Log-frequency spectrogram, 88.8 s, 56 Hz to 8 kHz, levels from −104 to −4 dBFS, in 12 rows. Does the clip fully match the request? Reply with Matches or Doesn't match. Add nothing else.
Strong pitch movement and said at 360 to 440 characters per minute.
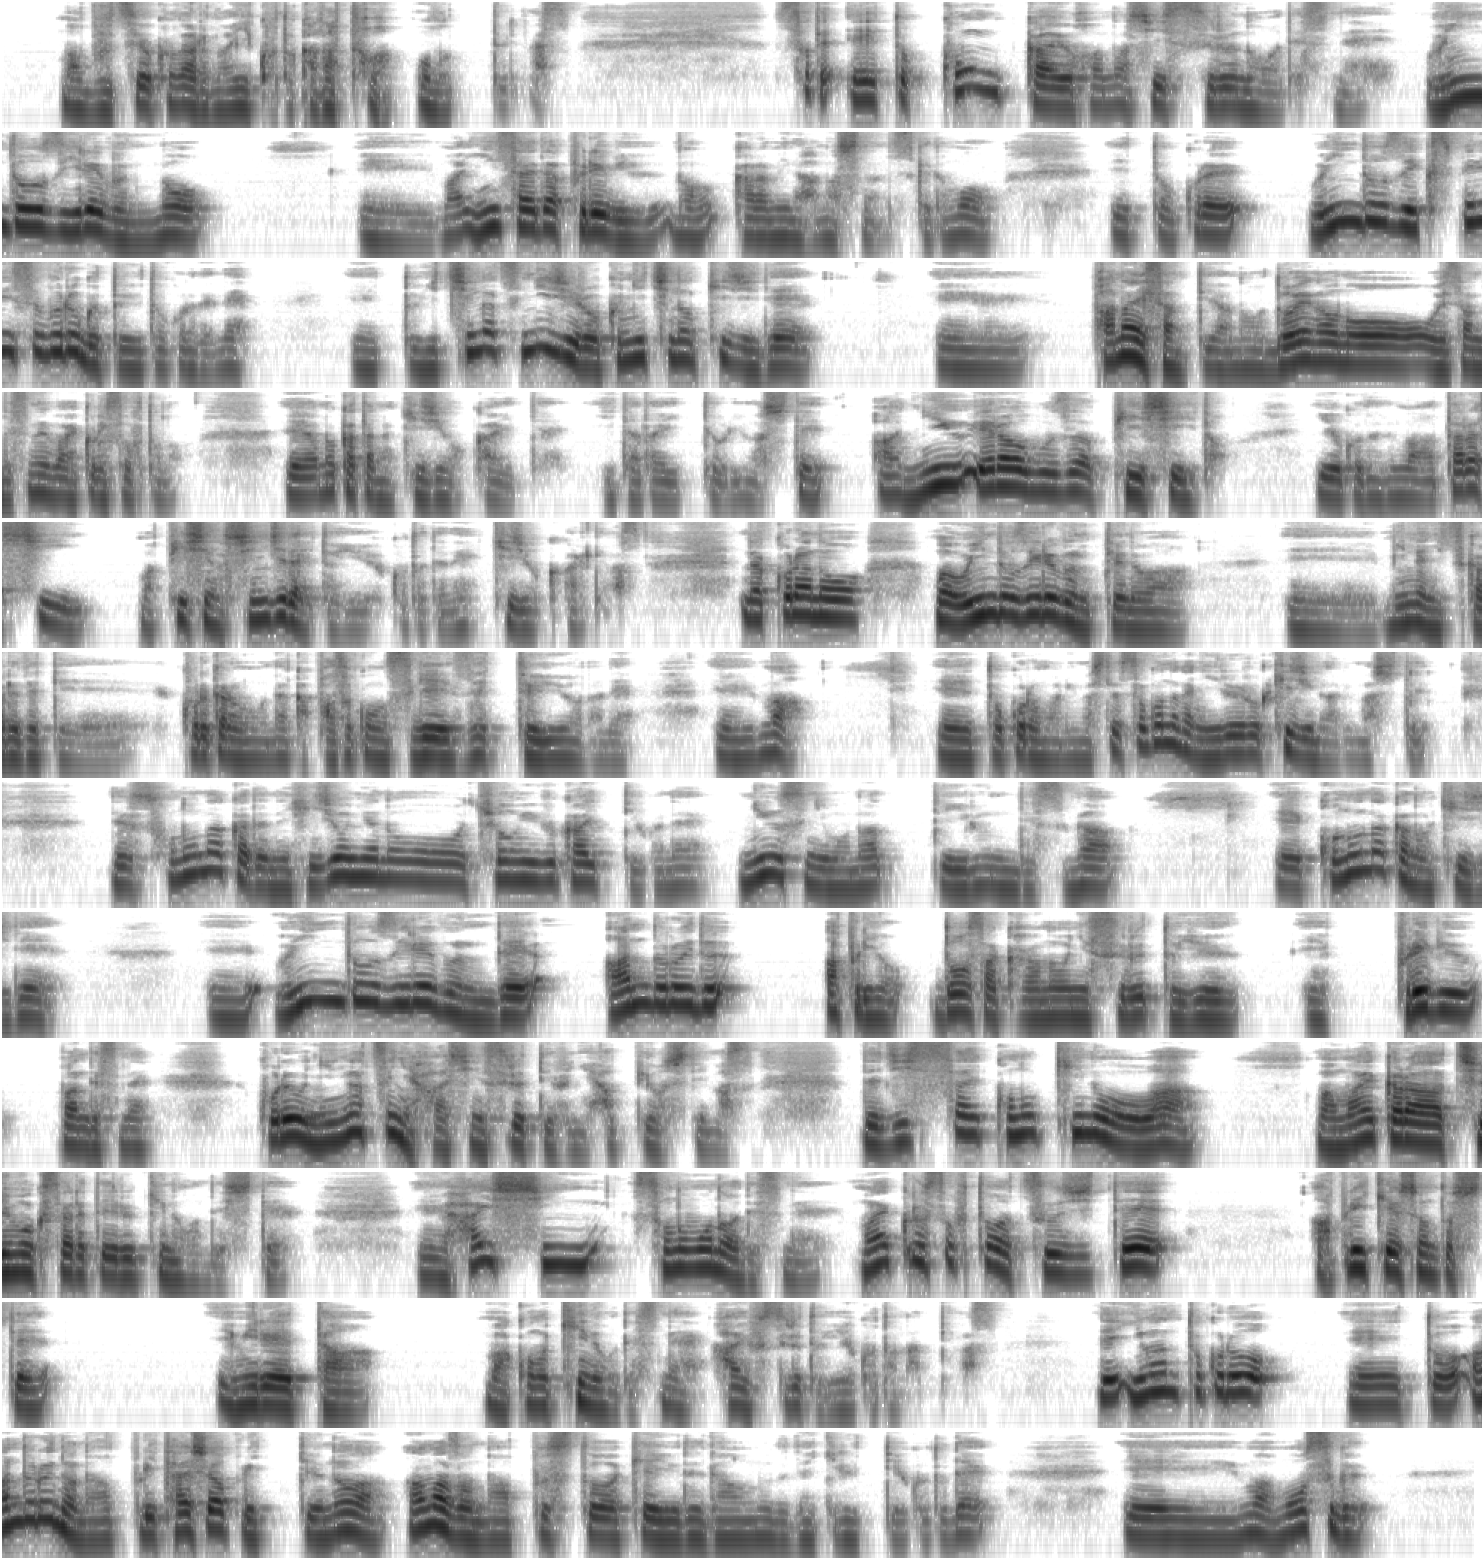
Matches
